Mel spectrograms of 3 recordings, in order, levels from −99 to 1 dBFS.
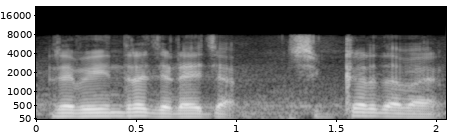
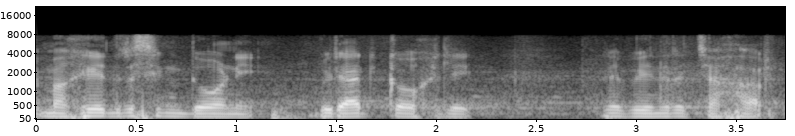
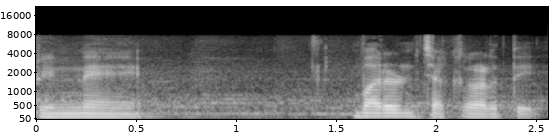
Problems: background sounds at intervals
